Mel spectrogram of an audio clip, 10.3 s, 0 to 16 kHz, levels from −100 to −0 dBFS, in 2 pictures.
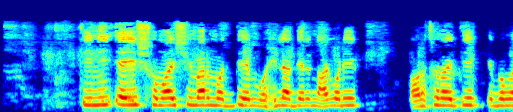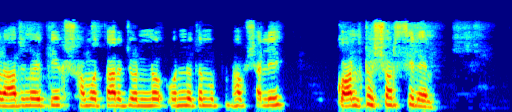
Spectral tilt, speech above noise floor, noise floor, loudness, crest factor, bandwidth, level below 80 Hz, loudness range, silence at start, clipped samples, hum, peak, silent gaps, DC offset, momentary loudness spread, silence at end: -4 dB/octave; 39 dB; -57 dBFS; -18 LUFS; 18 dB; 8.2 kHz; -64 dBFS; 2 LU; 0.8 s; under 0.1%; none; -2 dBFS; none; under 0.1%; 8 LU; 0.8 s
